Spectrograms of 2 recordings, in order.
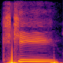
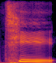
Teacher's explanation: Key versus T is a difference in place of articulation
